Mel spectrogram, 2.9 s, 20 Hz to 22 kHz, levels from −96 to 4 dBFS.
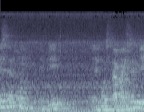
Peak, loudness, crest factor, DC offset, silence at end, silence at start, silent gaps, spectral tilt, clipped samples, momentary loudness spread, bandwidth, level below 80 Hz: -6 dBFS; -24 LUFS; 16 dB; under 0.1%; 0 s; 0 s; none; -7 dB/octave; under 0.1%; 10 LU; 14 kHz; -36 dBFS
